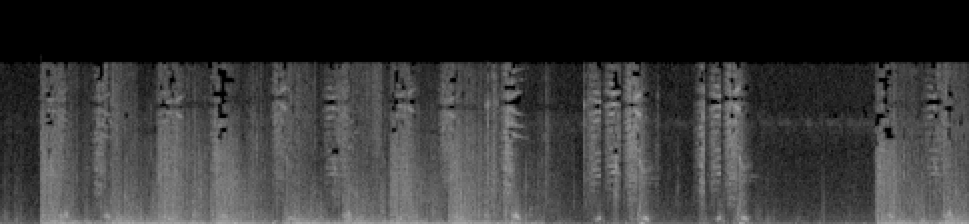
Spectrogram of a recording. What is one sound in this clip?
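A pickaxe chops repeatedly against a tree trunk.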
